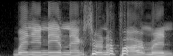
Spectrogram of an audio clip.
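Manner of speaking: very high cartoon voice. Trying out an impression after others did cartoon voices: SpongeBob voice.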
